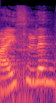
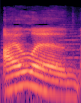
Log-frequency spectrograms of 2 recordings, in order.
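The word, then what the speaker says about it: island: 섬 섬 섬 섬 S 발음 안 하셔야 돼요 슬랜 아니야 아이슬랜드 아니고 아일랜 아일랜 다음 할게요 갑작스러운 공격을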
